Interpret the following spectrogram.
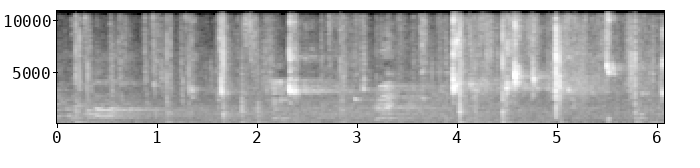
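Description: A basketball bouncing on a hard indoor court during a game, heard as scattered sharp knocks among players' voices.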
